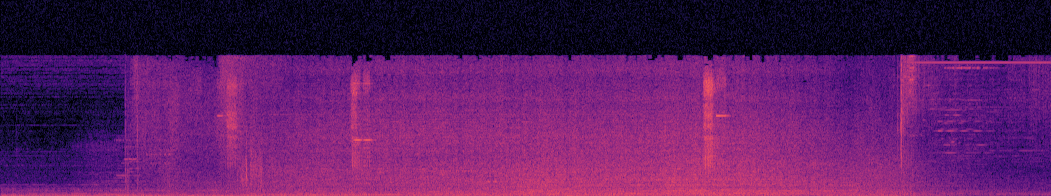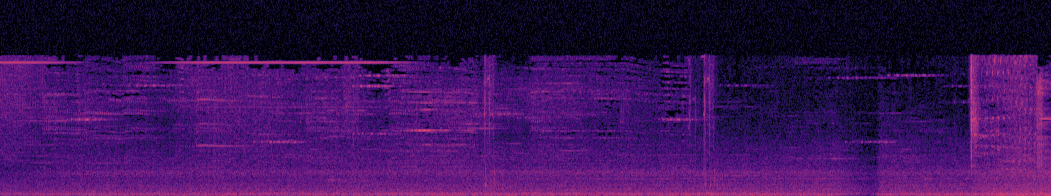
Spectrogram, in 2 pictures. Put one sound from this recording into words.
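A spaceship engine rumbles loudly, then drops to a low steady hum.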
